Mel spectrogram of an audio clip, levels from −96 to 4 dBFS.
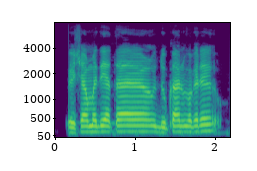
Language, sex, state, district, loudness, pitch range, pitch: Marathi, male, Maharashtra, Nagpur, -15 LUFS, 150-155 Hz, 150 Hz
